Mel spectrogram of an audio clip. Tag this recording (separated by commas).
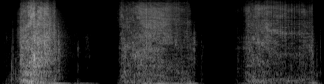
Tearing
